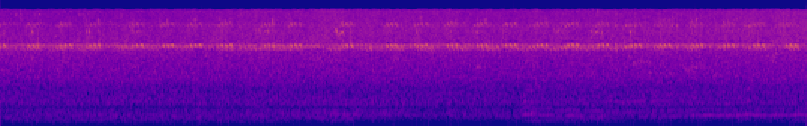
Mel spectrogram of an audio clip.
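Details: Grasshoppers singing in a flowering meadow: a bright, high-pitched trill broken into quick rhythmic pulses, roughly four or five per second, repeated without pause, over a soft low rustle.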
